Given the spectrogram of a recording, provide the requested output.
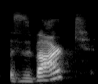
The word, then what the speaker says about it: zwart: name of the sheep it's a dutch breed and you have to think dutch so it's zvart which is black and blas which is blaze so it's black with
